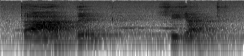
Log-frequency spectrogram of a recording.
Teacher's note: Tarde tiene la vocal A y luego la E. La sílaba fuerte recae en la A. A, E. Gigante.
